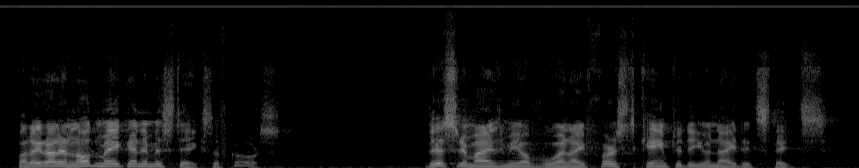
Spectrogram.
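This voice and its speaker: At a fairly slow pace, a man with a Polish accent speaks at a high pitch in a bright, sharp tone. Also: lively intonation. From Poland. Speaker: award honoree, radio broadcaster. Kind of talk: acceptance speech. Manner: halting.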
